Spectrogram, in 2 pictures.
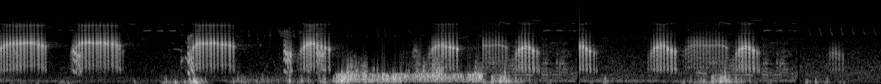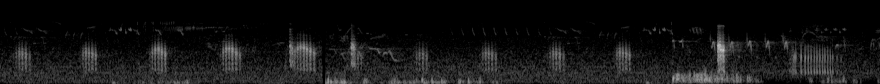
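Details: Male Perez's frogs (Pelophylax perezi) with inflated vocal sacs call in chorus at a valley pond in the Montes de Toledo on a hot May afternoon, giving harsh, rattling croaks in quick, uneven bursts.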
